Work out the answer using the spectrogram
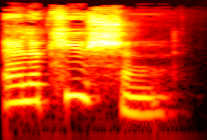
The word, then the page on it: elocution: British English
